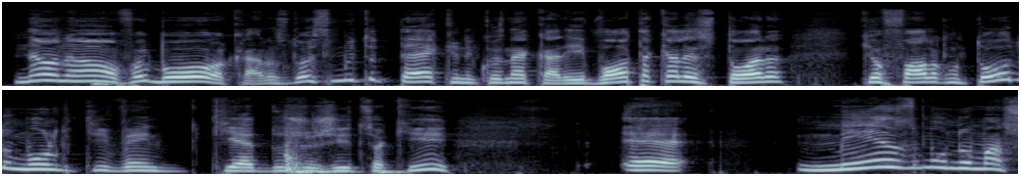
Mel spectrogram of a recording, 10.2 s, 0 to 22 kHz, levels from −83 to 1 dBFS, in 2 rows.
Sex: male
